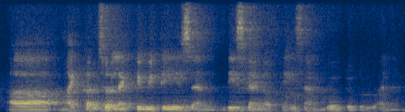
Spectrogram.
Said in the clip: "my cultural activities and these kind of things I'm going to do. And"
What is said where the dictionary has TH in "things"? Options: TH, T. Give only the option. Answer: T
